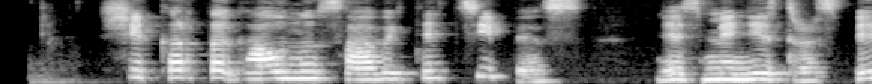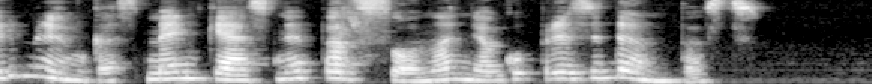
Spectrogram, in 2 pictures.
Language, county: Lithuanian, Vilnius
